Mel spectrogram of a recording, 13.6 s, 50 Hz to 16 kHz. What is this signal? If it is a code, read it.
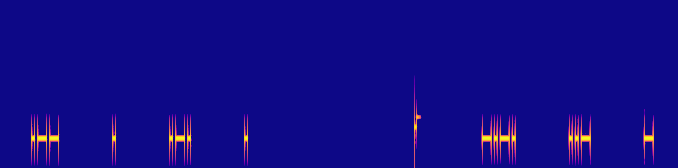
Morse code, heard as a keyed tone, about 20 wpm, spaced as for 7 wpm, 700 Hz. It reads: WERE CUT
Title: 6x Character Spacing - Top 500 Words - 20wpm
